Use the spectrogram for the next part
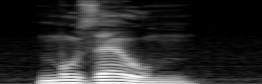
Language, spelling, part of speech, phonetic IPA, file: Polish, muzeum, noun, [muˈzɛʷũm], Pl-muzeum.ogg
